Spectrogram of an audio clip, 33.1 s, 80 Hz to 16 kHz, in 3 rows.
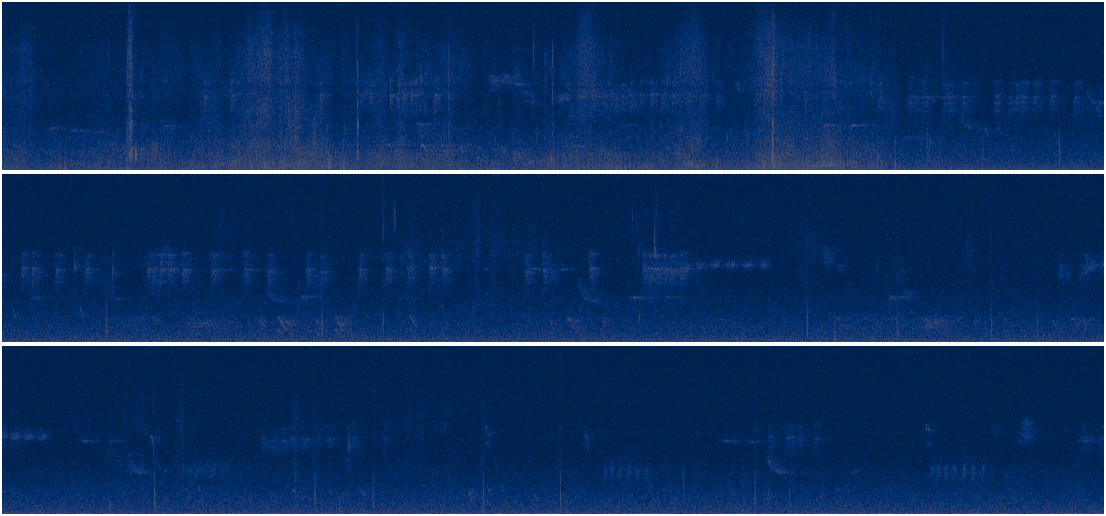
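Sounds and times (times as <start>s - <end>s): small birds chirping: 0.0s - 33.0s
faint clicks: 23.0s - 30.3s.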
